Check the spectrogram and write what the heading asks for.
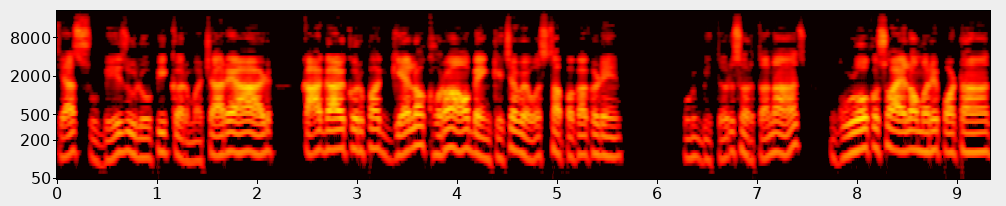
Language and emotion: Goan Konkani, fearful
